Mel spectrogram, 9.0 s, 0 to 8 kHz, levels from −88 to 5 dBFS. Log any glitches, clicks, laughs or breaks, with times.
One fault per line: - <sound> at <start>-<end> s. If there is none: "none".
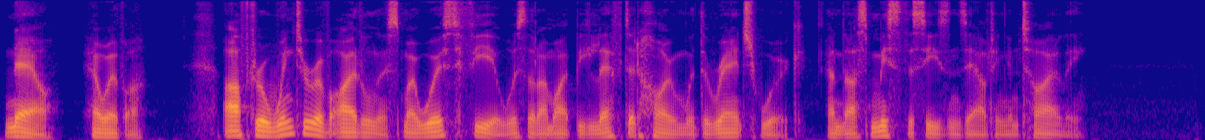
none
